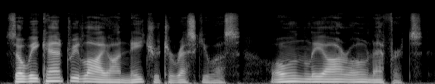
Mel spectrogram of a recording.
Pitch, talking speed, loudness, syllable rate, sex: 115 Hz, 180 wpm, -20 LUFS, 4.7 syllables/s, male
